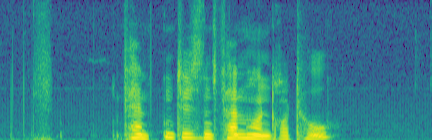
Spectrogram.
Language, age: Norwegian, 40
